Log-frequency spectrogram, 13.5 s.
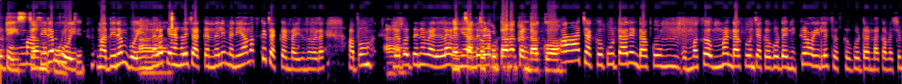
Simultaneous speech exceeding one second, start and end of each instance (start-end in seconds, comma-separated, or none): none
